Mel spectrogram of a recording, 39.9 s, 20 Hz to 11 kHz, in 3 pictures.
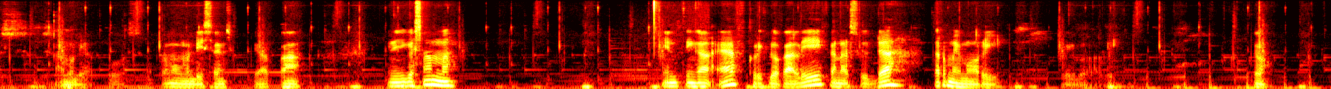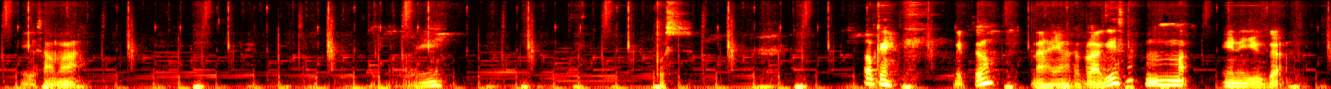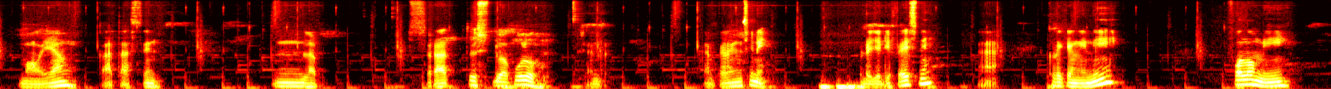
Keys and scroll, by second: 0.2 o, 3.9 space, 6.8 f, 8.3 space, 9.5 p, 10.9 e, 12.3 o, 14.0 space, 16.0 f, 16.9 space, 18.1-20.8 typing, 26.1 l, 29.5-32.1 typing, 32.2 Return, 34.7 space.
